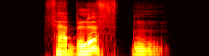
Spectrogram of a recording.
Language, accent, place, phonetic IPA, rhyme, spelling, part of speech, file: German, Germany, Berlin, [fɛɐ̯ˈblʏftn̩], -ʏftn̩, verblüfften, adjective / verb, De-verblüfften.ogg
- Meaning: inflection of verblüfft: 1. strong genitive masculine/neuter singular 2. weak/mixed genitive/dative all-gender singular 3. strong/weak/mixed accusative masculine singular 4. strong dative plural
